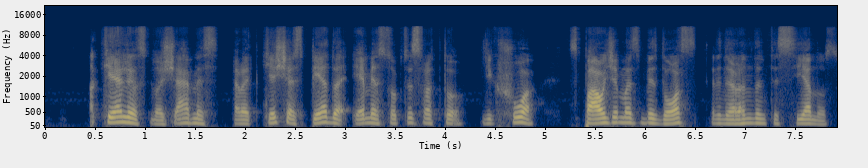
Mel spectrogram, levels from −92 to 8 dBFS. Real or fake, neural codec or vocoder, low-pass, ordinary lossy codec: fake; codec, 16 kHz in and 24 kHz out, 0.8 kbps, FocalCodec, streaming, 65536 codes; 10.8 kHz; AAC, 48 kbps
